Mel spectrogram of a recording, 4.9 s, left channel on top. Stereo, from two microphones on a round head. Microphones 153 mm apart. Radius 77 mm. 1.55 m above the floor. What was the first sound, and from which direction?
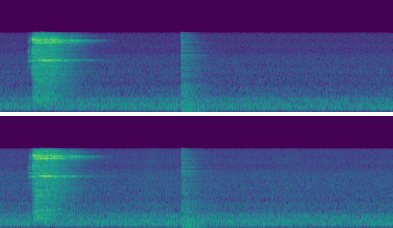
Breaking glass, 50° left (ahead or behind).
